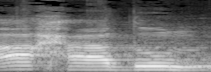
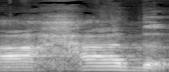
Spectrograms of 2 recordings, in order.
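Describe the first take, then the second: First: The word ends with a nasal 'un' sound. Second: The word ends on a plain 'd' sound. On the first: The reading continues on. "দাল দুই পেশ দুন" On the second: The reading stops here. "থামলে হবে আহাদ"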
